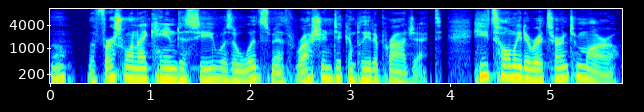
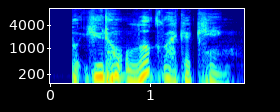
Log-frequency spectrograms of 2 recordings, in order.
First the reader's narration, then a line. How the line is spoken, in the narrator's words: gasped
